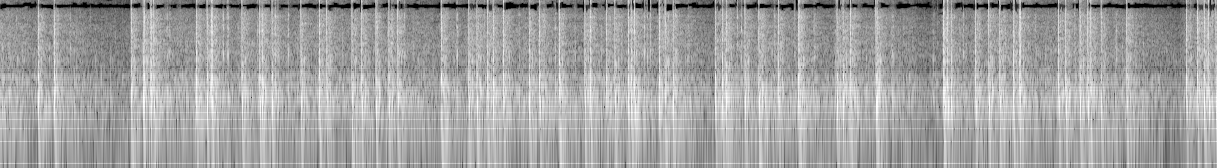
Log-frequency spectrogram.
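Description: Fireworks bang loudly overhead.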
